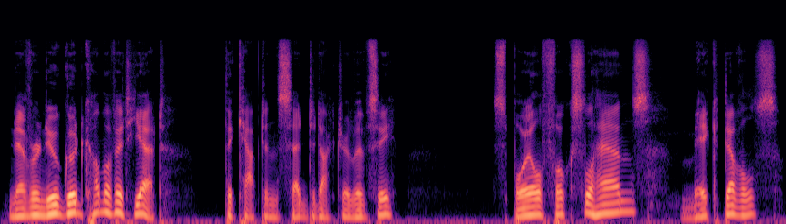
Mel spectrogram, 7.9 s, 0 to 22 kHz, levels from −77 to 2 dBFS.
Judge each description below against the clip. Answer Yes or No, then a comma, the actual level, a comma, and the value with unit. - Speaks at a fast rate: No, slow, 135 wpm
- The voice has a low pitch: Yes, low, 105 Hz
